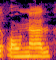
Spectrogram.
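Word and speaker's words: honour: अगर एच के बाद कोई भी वोवेल्स हो यानी मात्रा हो तो एच साइलेंट रहता है। यानी कि एच है। उसके बाद कोई भी मात्रा है जैसे कि ए, आई, ओ, यू तो एच साइलेंट रहेगा। यहां पर आप पढ़ लीजिए ऑनर, ऑनेस्ट, हंबल।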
